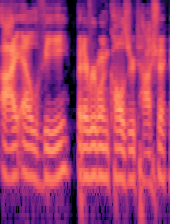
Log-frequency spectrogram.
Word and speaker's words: Iggwilv: Her actual name I can't pronounce. It's like Igwilv. It's Iggwilv, but everyone calls her Tasha because it's so much easier.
